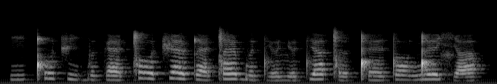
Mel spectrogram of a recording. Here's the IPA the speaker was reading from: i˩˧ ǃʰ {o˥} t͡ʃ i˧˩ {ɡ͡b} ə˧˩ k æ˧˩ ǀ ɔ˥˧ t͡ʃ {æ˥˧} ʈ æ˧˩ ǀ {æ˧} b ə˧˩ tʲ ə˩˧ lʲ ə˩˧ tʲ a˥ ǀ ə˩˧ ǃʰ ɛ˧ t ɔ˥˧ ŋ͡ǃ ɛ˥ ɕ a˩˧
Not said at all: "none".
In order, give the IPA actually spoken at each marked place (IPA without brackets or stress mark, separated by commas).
o˥, b, æ˥˧, æ˥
